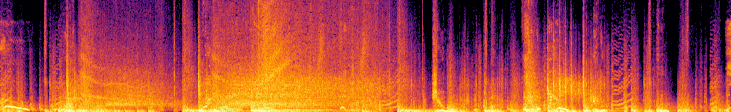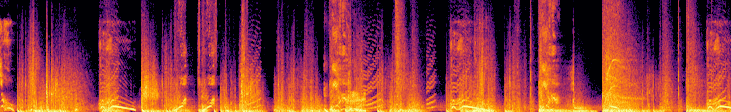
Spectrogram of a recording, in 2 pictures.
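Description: Game punches and kicks land with sharp smacks and thuds.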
